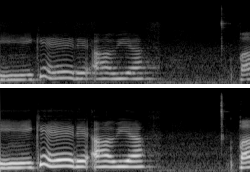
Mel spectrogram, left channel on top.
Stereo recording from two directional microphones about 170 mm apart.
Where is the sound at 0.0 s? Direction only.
50° right (ahead or behind).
